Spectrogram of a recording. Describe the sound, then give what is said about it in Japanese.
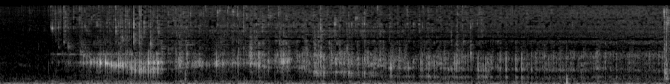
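A carbonated drink is poured from a bottle into a glass, recorded on a DR-05X recorder with its limiter on, with a gush at the start followed by a steady crackling fizz of popping bubbles that continues for several seconds, with no voices. “おー、炭酸が効いてますよ。”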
